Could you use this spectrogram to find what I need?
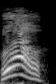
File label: Jump, voices Russian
